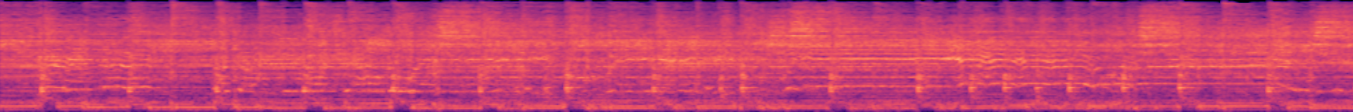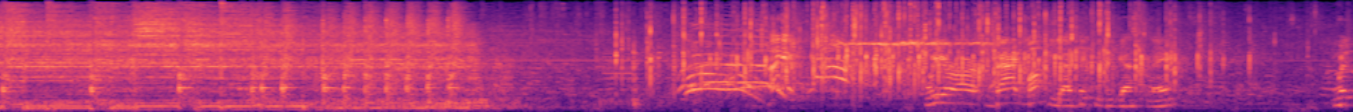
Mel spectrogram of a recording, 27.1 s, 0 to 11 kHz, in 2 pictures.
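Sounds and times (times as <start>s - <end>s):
rock band playing: 0.0s - 20.2s
electric guitar lead line: 0.0s - 20.3s.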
